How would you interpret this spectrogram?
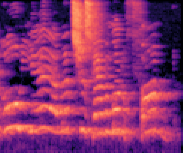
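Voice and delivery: put-on high, loud, airy party-girl voice; mock carefree partygoer. Mocking people who only want fun, high squealing voice. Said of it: "if you're running around like".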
